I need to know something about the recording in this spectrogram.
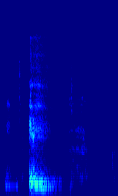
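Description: A person's short sigh, about half a second long, starting about half a second in.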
